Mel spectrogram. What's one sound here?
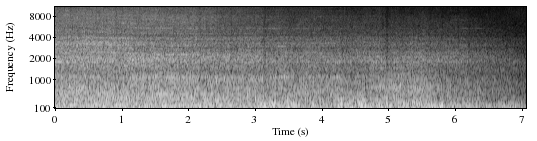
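Freight train hopper cars clatter and rumble over the rails.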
